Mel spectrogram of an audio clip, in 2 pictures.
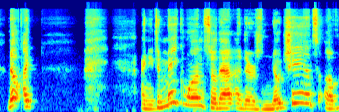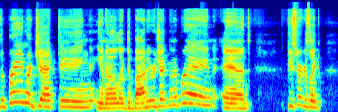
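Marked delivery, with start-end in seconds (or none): none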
